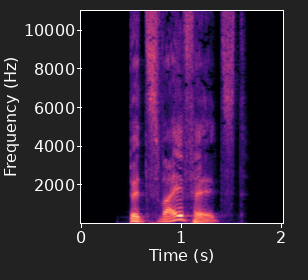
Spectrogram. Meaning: second-person singular present of bezweifeln
- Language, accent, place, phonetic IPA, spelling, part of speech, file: German, Germany, Berlin, [bəˈt͡svaɪ̯fl̩st], bezweifelst, verb, De-bezweifelst.ogg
